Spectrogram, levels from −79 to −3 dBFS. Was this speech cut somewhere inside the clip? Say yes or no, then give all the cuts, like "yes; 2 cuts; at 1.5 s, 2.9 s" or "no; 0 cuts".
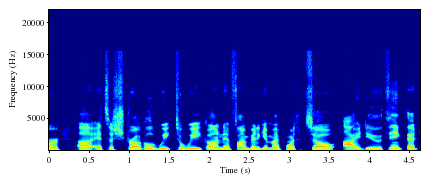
yes; 1 cut; at 3.1 s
